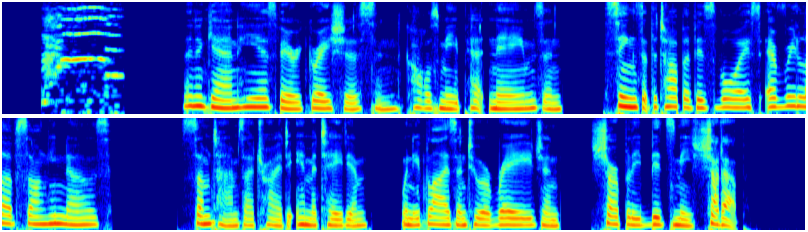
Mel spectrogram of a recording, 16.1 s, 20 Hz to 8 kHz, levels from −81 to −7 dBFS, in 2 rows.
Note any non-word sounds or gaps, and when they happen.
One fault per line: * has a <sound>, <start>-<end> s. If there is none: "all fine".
* has a squeak, 0.4-1.2 s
